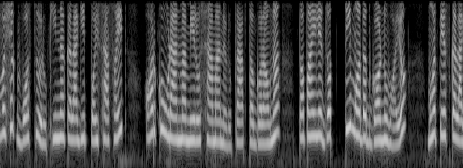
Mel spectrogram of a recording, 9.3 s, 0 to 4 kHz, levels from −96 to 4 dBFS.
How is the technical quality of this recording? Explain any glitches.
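The technical quality of this recording is good, with no glitches to explain.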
